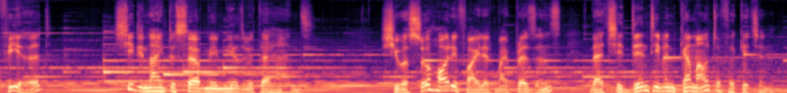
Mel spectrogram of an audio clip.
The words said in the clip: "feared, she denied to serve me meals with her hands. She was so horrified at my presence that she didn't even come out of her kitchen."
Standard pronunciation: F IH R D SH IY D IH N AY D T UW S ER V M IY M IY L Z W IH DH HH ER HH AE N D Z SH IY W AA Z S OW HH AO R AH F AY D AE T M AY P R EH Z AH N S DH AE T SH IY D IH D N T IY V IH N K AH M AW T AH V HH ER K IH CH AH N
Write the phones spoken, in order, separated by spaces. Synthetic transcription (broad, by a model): F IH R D SH IY D IH N AY D T UW S ER V M IY M IY L Z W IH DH HH ER HH AE N D Z SH IY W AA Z S OW HH AO R AH F AY D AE T M AY P R EH Z AH N S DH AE T SH IY D IH D N T IY V IH N K AH M AW T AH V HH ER K IH CH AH N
